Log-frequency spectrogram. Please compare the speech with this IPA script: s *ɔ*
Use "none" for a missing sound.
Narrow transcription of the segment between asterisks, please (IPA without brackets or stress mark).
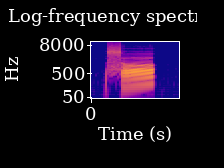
ɔ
